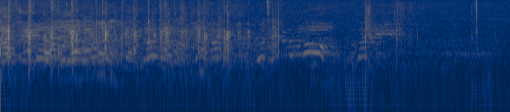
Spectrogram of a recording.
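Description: Pitch-side sound at an amateur football match: faint, distant shouting voices of players and onlookers with a few sharp knocks, one louder near the end, before it fades to near silence.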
